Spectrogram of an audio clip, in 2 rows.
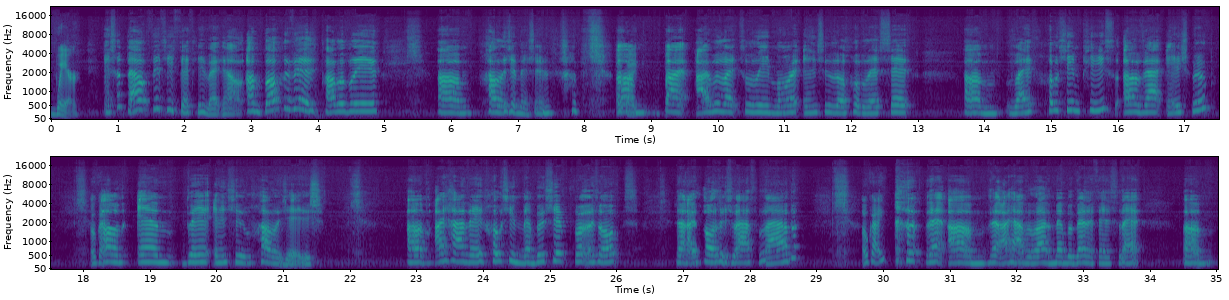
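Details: Adult woman about 3 years after stage 4 tongue tumour treatment: over half of tongue removed and rebuilt with forearm skin graft, neck dissection, 6 weeks of radiation and chemotherapy; altered speech since treatment, sometimes not understood by strangers; articulation disorder after partial glossectomy.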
